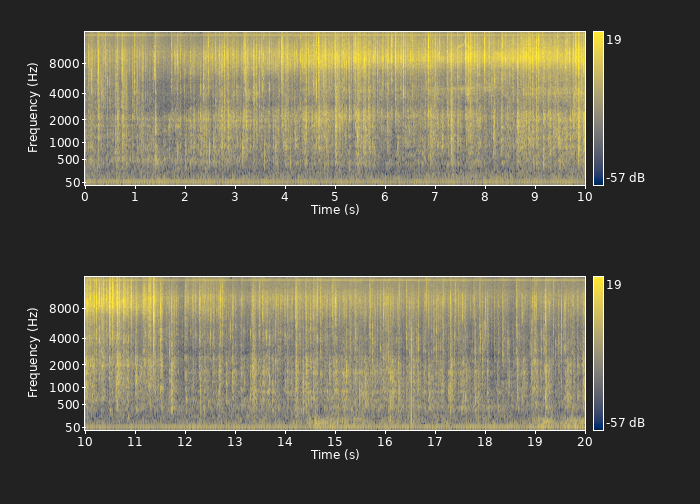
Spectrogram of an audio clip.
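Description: Rain pattering on a car's roof and windshield, heard from inside the car, as a dense, uneven patter over a steady low hum. Brief low rumbles swell up about two-thirds of the way in and again near the end.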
